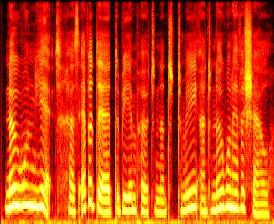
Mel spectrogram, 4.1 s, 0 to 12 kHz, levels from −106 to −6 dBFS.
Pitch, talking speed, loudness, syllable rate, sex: 220 Hz, 235 wpm, -16 LUFS, 6.2 syllables/s, female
